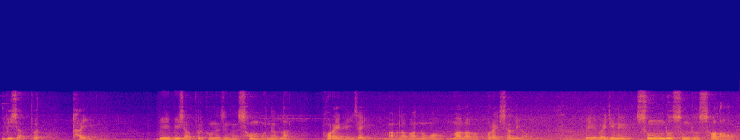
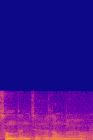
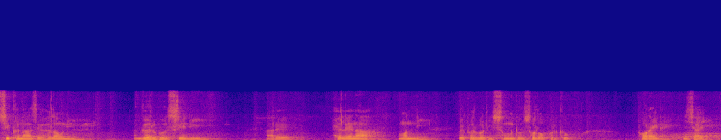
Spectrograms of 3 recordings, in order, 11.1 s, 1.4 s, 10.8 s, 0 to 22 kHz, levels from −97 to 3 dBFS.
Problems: none marked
